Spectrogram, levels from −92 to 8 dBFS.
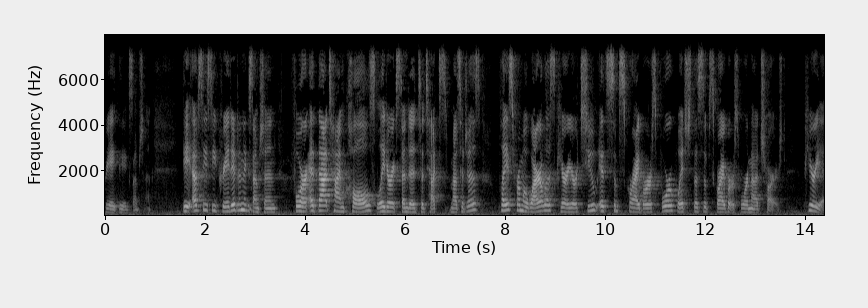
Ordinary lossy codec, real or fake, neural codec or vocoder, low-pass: Opus, 64 kbps; real; none; 7.2 kHz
